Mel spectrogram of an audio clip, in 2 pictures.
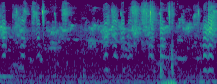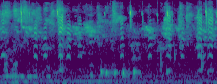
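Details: Finches playing, a steady stream of rapid high chirps and twitters from several birds, with a soft thump partway through.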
